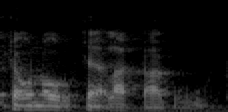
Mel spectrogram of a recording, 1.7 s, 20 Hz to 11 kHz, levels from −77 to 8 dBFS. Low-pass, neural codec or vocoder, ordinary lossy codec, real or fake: 9.9 kHz; none; none; real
